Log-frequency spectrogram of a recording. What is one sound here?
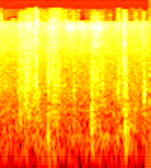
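Boots knock on the wooden rungs of a ladder.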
